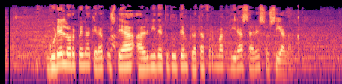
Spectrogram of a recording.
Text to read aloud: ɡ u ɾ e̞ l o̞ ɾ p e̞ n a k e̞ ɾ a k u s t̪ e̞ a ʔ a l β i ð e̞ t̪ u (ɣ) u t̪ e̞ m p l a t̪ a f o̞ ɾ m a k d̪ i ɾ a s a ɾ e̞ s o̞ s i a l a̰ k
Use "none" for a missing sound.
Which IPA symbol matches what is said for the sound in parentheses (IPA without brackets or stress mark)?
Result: ð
